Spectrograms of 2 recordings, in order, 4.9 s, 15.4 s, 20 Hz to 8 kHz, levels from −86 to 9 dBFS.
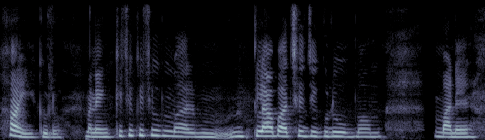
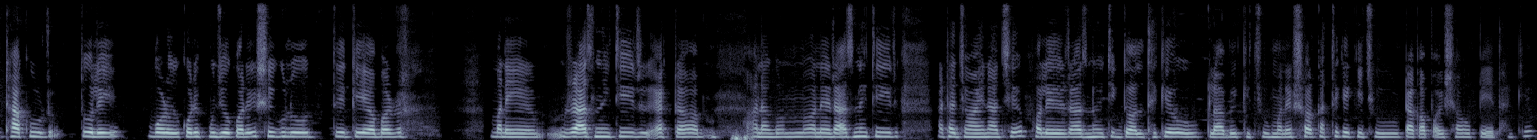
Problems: background sounds at intervals, background conversations at intervals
